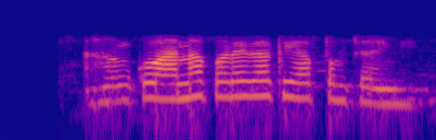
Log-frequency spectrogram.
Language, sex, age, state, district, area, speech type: Hindi, female, 45-60, Uttar Pradesh, Chandauli, rural, conversation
